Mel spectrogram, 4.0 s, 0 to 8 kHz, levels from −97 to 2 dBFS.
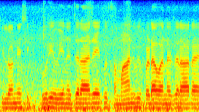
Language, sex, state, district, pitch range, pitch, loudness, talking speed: Hindi, male, Rajasthan, Bikaner, 115-125 Hz, 120 Hz, -14 LUFS, 255 wpm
